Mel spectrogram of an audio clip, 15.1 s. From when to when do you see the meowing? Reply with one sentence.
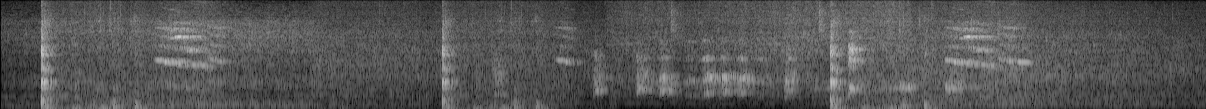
The meowing can be heard from 0.5 to 2.8 s, from 5.5 to 7.2 s and from 10.3 to 12.8 s.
